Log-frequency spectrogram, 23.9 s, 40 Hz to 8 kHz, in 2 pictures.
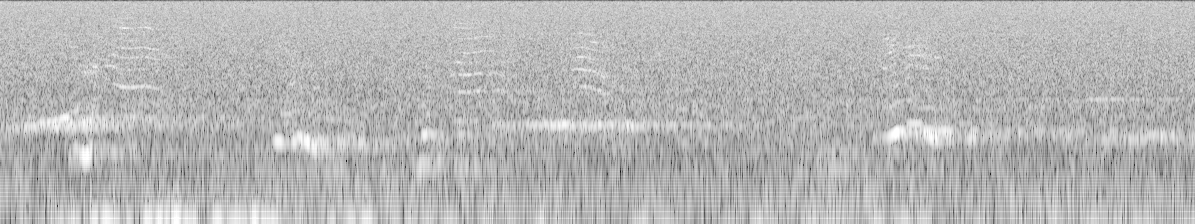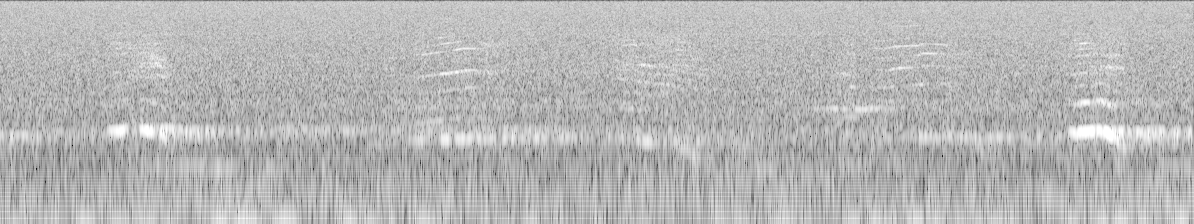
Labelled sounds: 1.1	1.6	humpback whale, 0.96 to 2.6 kHz
4.6	4.8	humpback whale, 0.86 to 0.99 kHz
5.7	6.1	humpback whale, 0.83 to 2.6 kHz
13.4	13.6	humpback whale, 1.6 to 1.9 kHz
16.1	16.8	humpback whale, 1.3 to 3.0 kHz
20.7	21.5	humpback whale, 1.5 to 2.8 kHz
23.0	23.2	humpback whale, 1.5 to 1.7 kHz

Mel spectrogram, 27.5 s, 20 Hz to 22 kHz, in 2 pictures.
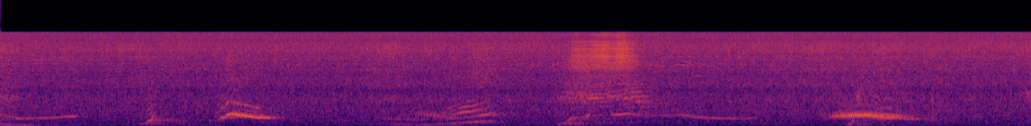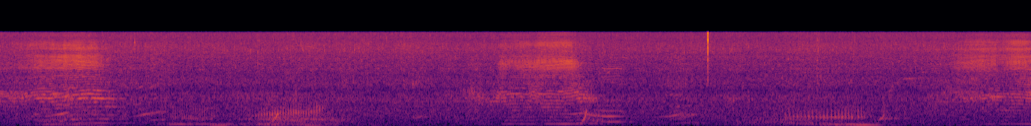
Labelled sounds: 7.7	8.1	humpback whale, 0.88 to 5.7 kHz
13.6	15.1	humpback whale, 0.78 to 3.7 kHz
19.9	22.1	humpback whale, 0.78 to 3.1 kHz
26.3	27.1	humpback whale, 0.81 to 5.8 kHz

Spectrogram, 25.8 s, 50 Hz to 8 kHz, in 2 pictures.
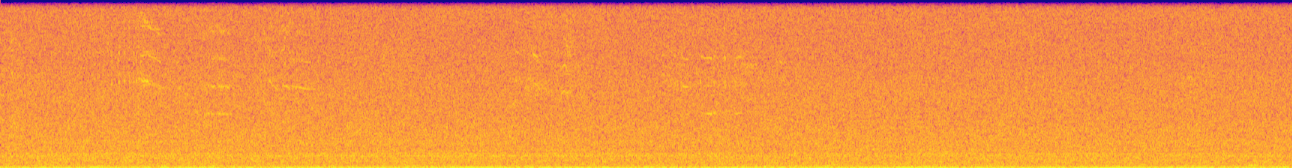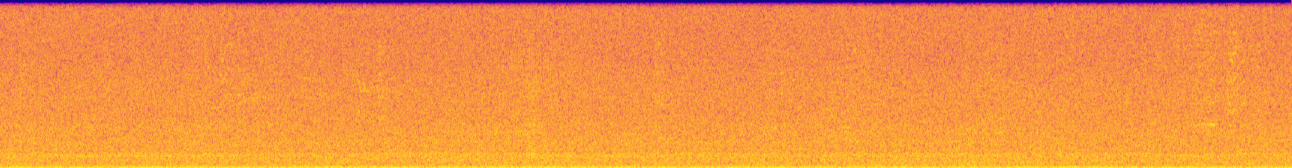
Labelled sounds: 1.3	1.7	Pacific white-sided dolphin, 3.8 to 5.6 kHz
2.8	3.3	Pacific white-sided dolphin, 3.7 to 4.1 kHz
24.8	25.1	Pacific white-sided dolphin, 2.0 to 2.2 kHz

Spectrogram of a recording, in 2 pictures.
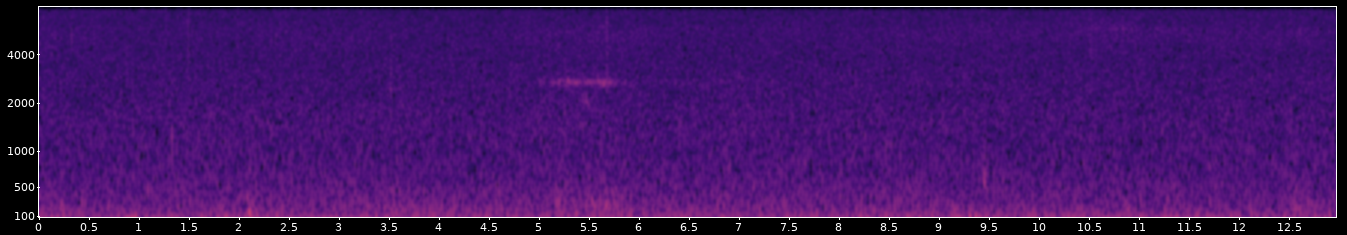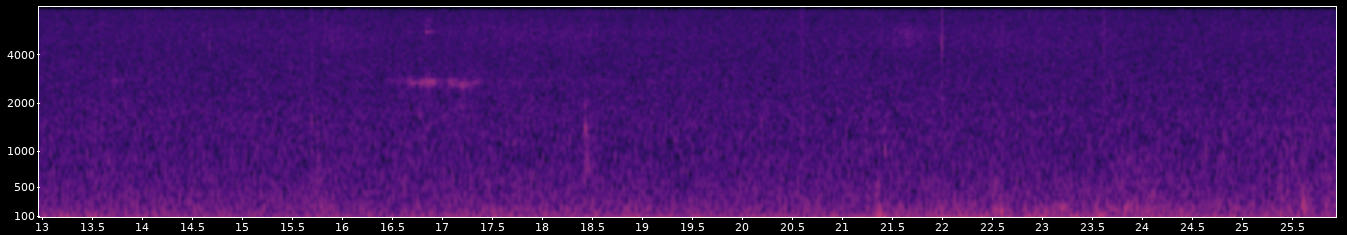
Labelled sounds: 16.5	17.4	killer whale, 1.8 to 3.0 kHz

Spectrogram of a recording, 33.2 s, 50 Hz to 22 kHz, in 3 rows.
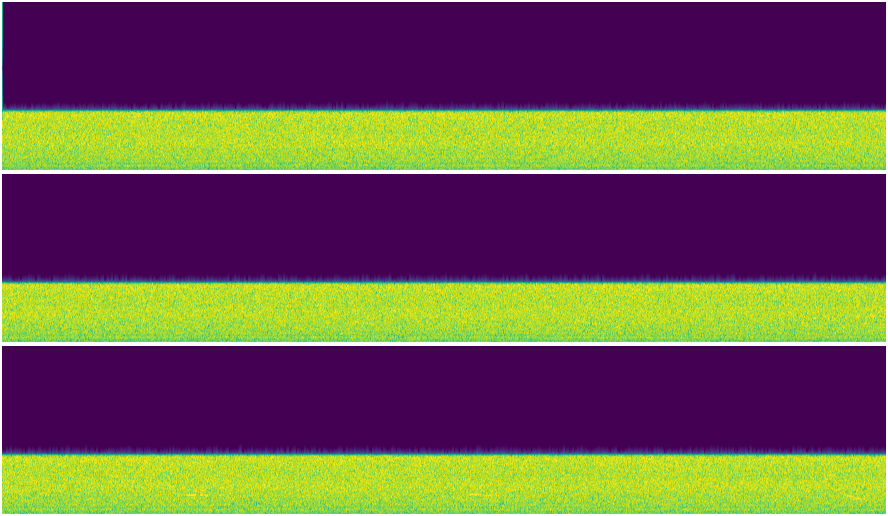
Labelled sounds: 27.9	28.2	humpback whale, 2.5 to 2.7 kHz

